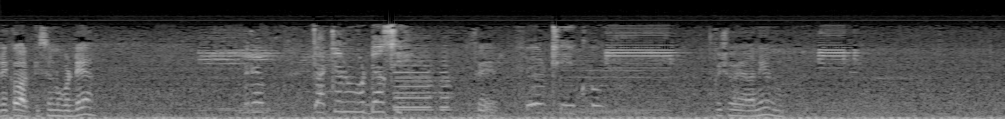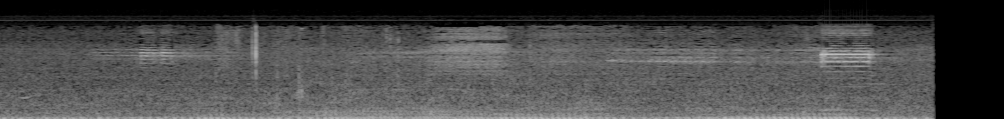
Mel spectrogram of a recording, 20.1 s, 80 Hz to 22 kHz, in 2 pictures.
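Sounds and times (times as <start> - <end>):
car interior rumble: 11.8 - 15.9.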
